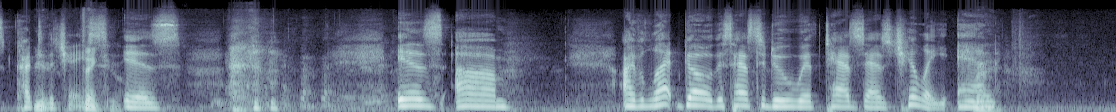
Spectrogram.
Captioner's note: a few chuckles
